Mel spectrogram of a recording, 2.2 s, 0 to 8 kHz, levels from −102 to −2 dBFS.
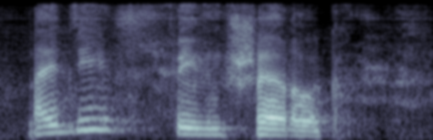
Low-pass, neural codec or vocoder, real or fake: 7.2 kHz; codec, 24 kHz, 3 kbps, HILCodec; fake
